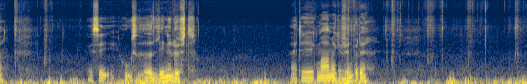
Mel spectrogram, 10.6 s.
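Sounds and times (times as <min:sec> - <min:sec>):
footsteps pushing through a backyard thicket of small trees: 0:00.0 - 0:01.7, 0:06.8 - 0:10.5
speech: 0:01.8 - 0:04.0, 0:05.8 - 0:07.5
branches swishing and rustling: 0:07.6 - 0:10.5.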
